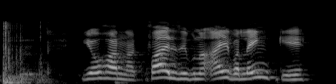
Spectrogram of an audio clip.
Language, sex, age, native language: Icelandic, male, 12, Icelandic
